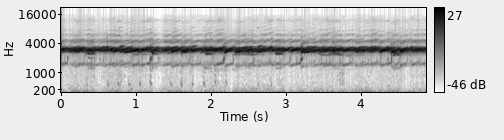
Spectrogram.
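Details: Many spring peepers at a frog pond, night, early in the year, produce a steady, shrill, high-pitched chorus. Individual peeps blur together into a constant ringing, over a faint intermittent low droning tone.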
